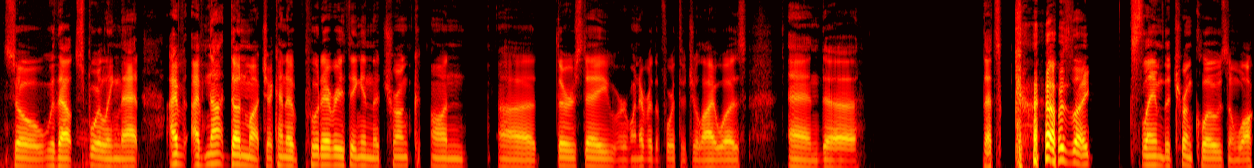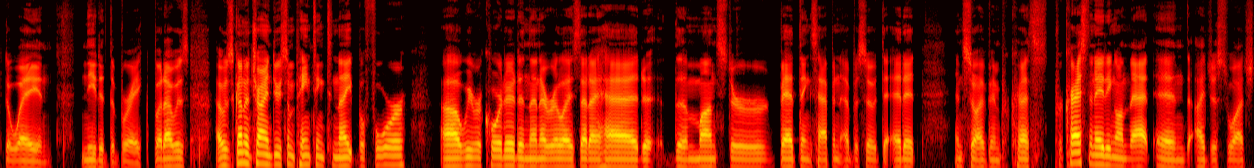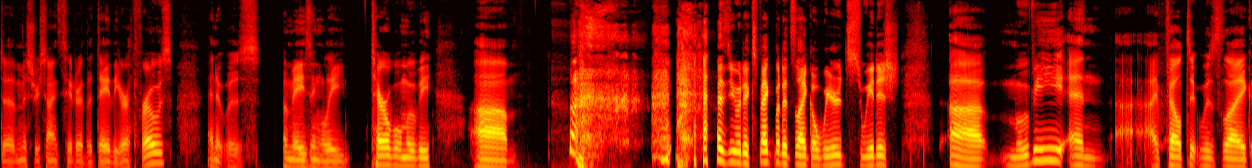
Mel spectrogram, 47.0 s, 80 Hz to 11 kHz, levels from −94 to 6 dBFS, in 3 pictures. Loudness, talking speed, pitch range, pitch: -28 LUFS, 155 wpm, 100-125 Hz, 110 Hz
